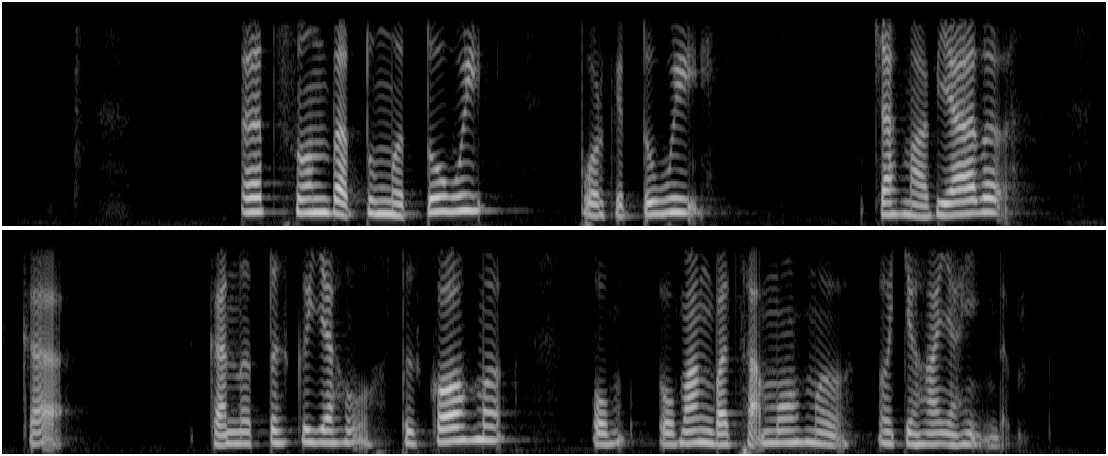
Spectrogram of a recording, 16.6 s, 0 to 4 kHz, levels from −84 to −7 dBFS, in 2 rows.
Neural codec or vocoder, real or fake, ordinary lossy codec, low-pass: none; real; none; 3.6 kHz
